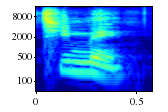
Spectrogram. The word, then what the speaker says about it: timē: New Testament, the word is timē. Looks spelled like time, but it's timē.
